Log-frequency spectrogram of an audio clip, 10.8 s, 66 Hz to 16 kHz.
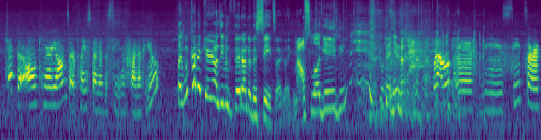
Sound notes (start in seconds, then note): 6.9 laughs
